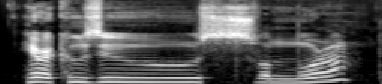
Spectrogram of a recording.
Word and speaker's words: Hirokazu Sawamura: Now, collectively, we may yawn at Garrett Richards and Marwin Gonzalez and Kiki Hernandez and Martin Perez and potentially Japanese import Hirokazu Sawamura. Did I say that right? – Yeah, or sounds good.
